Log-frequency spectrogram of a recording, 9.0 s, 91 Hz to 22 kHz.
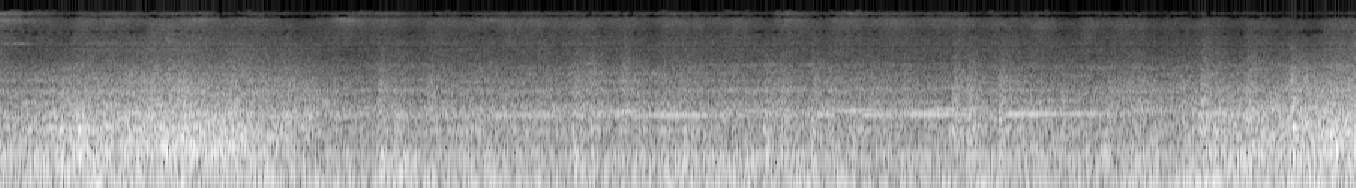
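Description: Interior running noise of a JR East E217-series electric train, heard from inside a motor car: a steady rumble of wheels on rail and running gear at speed, with a faint steady hum from the traction equipment.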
